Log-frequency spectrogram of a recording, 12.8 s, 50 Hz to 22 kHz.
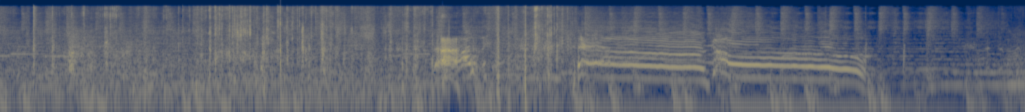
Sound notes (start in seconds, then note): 1.8 scratches; 5.2 groans; 7.2 cheers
